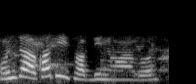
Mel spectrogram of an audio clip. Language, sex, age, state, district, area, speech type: Nepali, female, 18-30, West Bengal, Darjeeling, rural, conversation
